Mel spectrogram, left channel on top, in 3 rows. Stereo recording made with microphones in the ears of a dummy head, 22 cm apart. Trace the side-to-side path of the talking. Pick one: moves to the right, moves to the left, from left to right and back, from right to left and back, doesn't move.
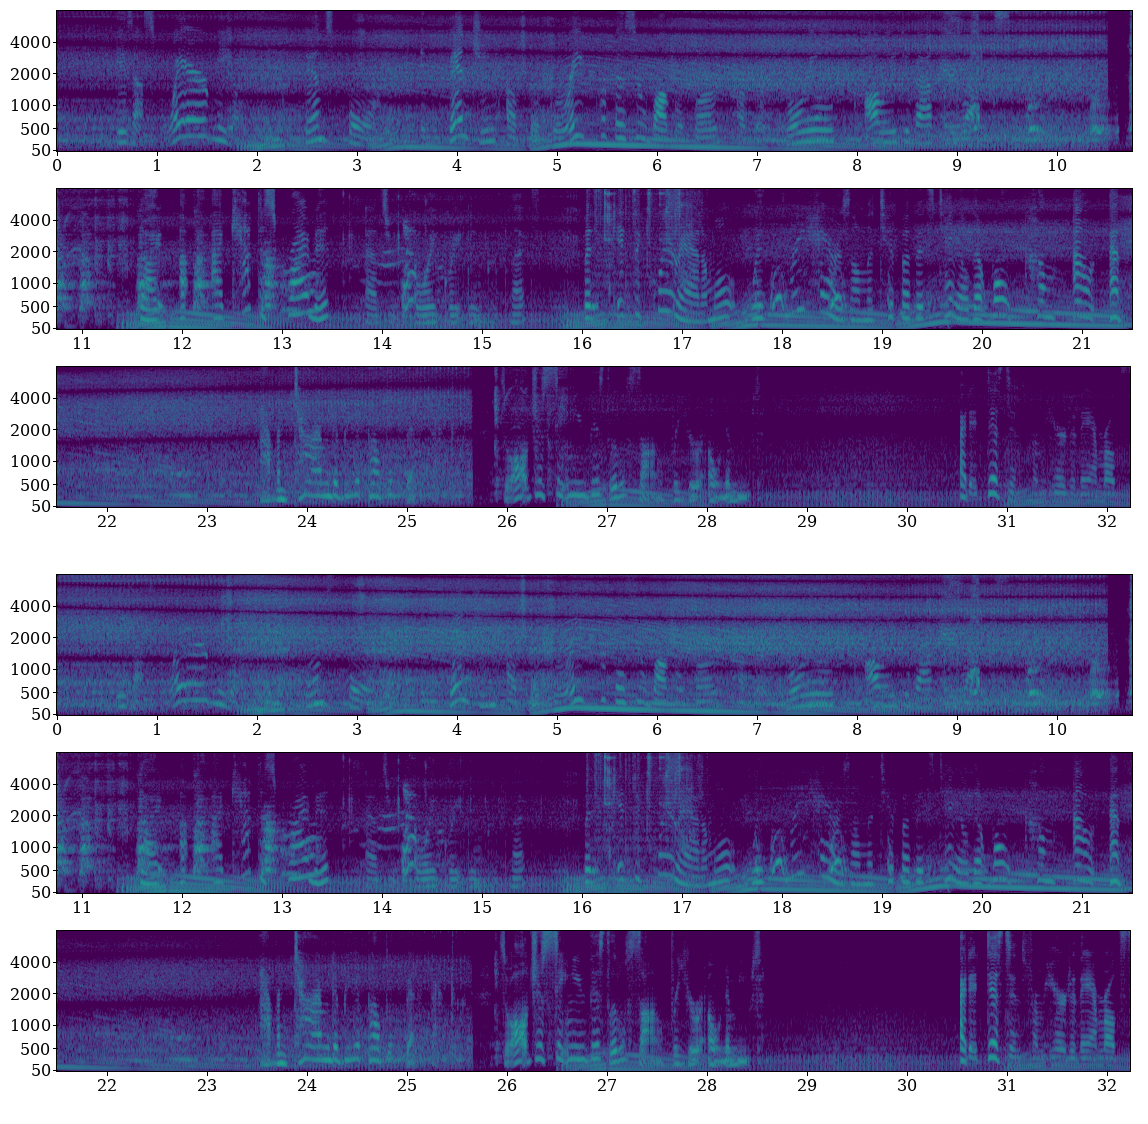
moves to the right.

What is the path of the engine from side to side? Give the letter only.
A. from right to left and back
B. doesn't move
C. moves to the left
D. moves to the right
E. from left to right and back
C.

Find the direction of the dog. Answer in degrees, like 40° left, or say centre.
centre.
